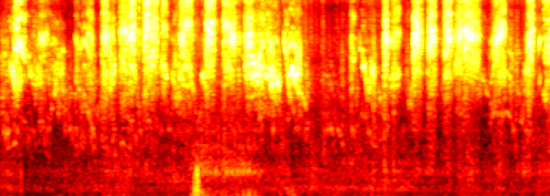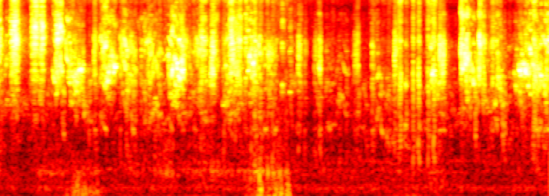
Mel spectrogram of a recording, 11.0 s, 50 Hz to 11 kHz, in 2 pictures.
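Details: Baby budgerigars in an aviary chattering as a dense flock, with continuous high scratchy chirps and warbles overlapping throughout, and a few short low thumps at about 2, 6 and 8 seconds.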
